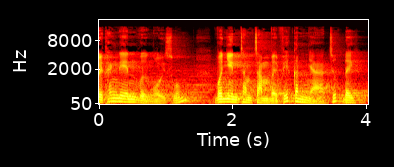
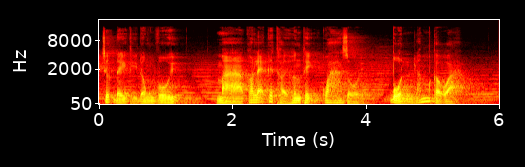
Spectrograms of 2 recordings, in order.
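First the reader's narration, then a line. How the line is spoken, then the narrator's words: Sighing old man. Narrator (Vietnamese): Ông già rít một hơi thuốc lào, thở dài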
